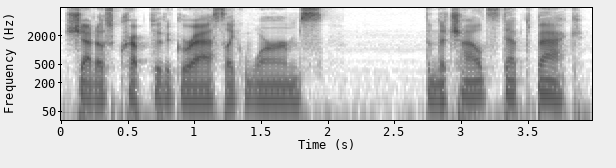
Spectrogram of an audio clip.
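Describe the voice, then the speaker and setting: A man's voice: deep voice, little pitch movement, a little slow, sharp tone, clean tone, dry recording, clean studio sound. A man reading scripted narration for an audio fiction story.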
